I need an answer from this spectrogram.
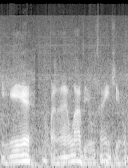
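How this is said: It is said in a Ralph Wiggum voice.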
